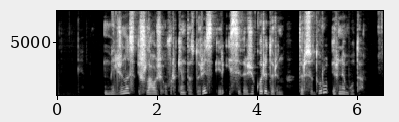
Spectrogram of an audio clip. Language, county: Lithuanian, Vilnius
